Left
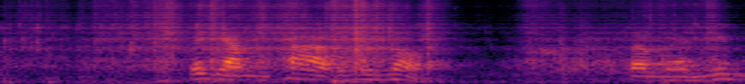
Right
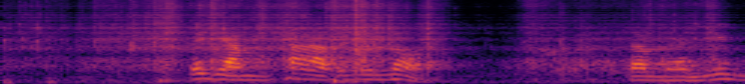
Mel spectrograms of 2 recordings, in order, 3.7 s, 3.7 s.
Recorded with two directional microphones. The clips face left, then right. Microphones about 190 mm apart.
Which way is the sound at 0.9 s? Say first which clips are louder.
Right 1 dB; 5° right (ahead or behind).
